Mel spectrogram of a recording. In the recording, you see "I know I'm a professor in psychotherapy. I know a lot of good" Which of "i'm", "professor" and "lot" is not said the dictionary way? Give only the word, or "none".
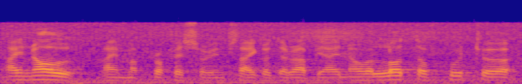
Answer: none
